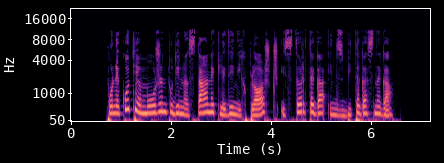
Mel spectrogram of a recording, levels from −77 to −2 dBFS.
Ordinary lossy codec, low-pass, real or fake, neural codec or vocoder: MP3, 48 kbps; 19.8 kHz; real; none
